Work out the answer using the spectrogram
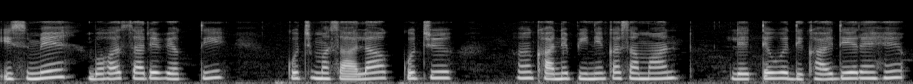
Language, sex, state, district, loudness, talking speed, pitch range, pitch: Hindi, female, Uttar Pradesh, Lucknow, -16 LUFS, 120 wpm, 260-290 Hz, 275 Hz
